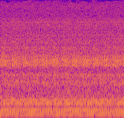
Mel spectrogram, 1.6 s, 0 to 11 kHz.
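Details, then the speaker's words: Exhaust fan running with a steady low hum, rough drone and faint high whine, probably from worn bearings; not squeaking yet, so not apparently out of oil; last oiled with 3-in-1 oil; still works. "You're just making a lot of noise because they're probably bad bearings."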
